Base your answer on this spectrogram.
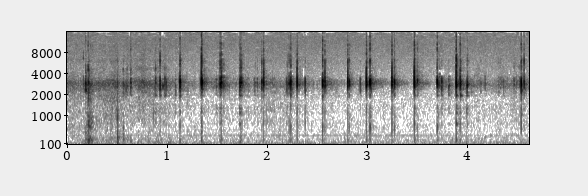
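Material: Plastic.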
